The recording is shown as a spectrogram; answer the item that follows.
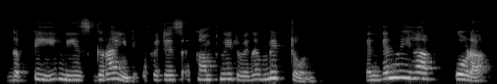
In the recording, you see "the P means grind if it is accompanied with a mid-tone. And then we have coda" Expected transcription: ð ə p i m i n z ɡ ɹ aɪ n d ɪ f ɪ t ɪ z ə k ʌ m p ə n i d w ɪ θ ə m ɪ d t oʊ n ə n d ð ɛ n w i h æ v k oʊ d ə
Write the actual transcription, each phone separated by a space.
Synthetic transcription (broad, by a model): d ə p i m i n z ɡ ɹ aɪ n d ɪ f ɪ t ɪ z ə k ʌ m p ə n i d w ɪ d ə m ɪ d t oʊ n ə n d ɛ n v i h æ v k oʊ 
